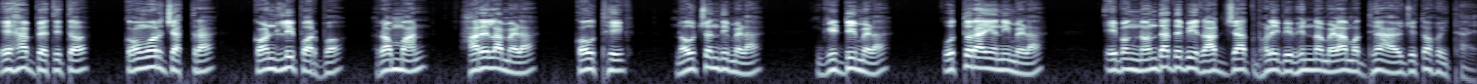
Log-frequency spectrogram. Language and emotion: Odia, neutral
